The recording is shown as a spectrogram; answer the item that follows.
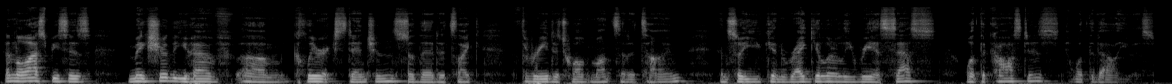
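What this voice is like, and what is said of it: Hoarse, failing voice. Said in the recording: “Sorry, my voice is going out. ... So I may be losing my voice.”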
